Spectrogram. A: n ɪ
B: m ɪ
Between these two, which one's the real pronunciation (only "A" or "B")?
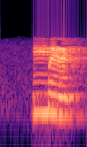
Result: B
